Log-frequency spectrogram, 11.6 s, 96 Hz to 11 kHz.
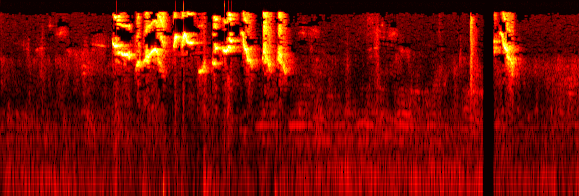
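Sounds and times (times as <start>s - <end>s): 
faint background sounds: 0.0s - 11.5s
Oriental magpie-robin singing whistled and buzzy notes: 0.5s - 6.5s, 9.9s - 10.4s.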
